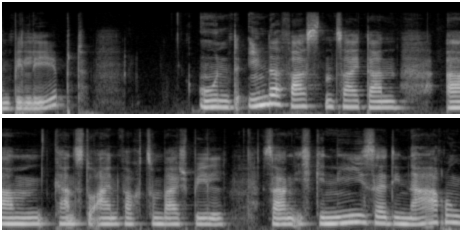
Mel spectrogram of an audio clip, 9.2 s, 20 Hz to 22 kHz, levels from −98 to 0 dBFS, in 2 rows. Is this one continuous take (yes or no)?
yes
